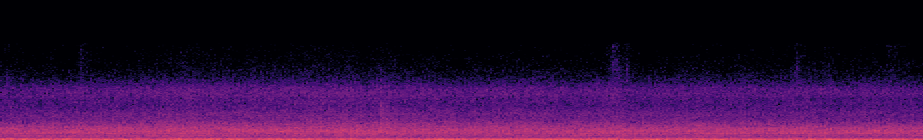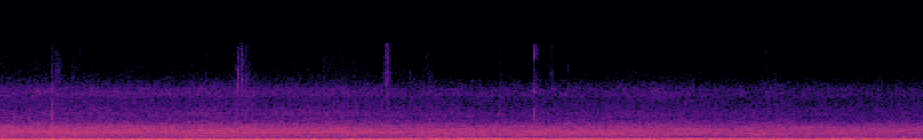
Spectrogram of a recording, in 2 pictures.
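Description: A fan-driven machine running steadily: a constant rushing noise with a low hum underneath.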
